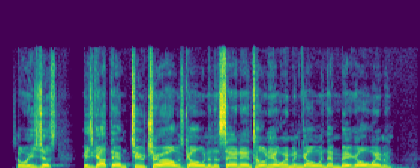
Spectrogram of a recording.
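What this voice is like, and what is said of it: Weak Charles Barkley impression. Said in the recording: “that Barkley impression was terrible”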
